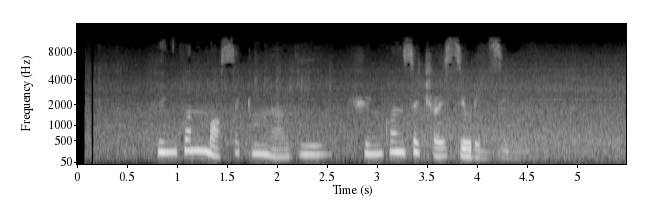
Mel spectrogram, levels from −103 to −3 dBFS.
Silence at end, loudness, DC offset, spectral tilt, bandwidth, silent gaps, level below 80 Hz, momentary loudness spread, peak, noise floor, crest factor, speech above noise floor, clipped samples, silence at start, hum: 0 s; -26 LUFS; under 0.1%; -7 dB/octave; 10.5 kHz; none; -70 dBFS; 20 LU; -10 dBFS; -47 dBFS; 18 dB; 22 dB; under 0.1%; 0.15 s; none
